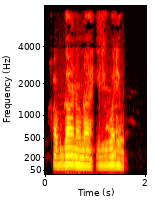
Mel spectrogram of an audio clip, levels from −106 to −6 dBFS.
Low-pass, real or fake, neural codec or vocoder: 7.2 kHz; real; none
